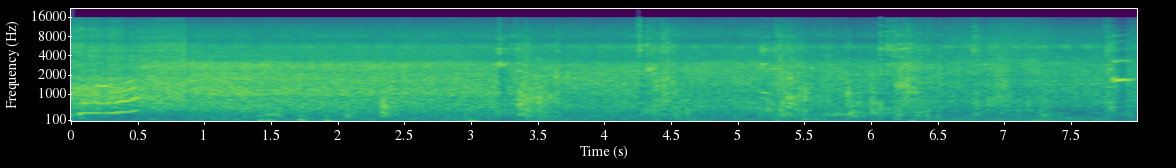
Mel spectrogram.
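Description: A splash of water hitting hot oil and spices in a wok hisses and sizzles loudly, the sizzle slowly dying down. A metal spatula scrapes and clinks against the pan now and then as the pieces are stirred.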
